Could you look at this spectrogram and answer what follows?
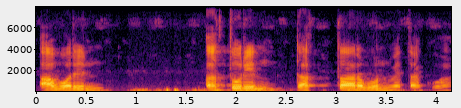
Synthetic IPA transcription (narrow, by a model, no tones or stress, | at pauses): ʔawɔɾin | ət̪uɾind̥ak̚t̪arwɔnwet̪akua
